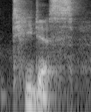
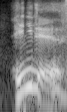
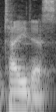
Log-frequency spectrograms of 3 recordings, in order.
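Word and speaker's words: Tidus: It's pronounced Tetus officially. Tetus. Tetus. Yeah. Every everyone for 20 years I've been calling him Titus.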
